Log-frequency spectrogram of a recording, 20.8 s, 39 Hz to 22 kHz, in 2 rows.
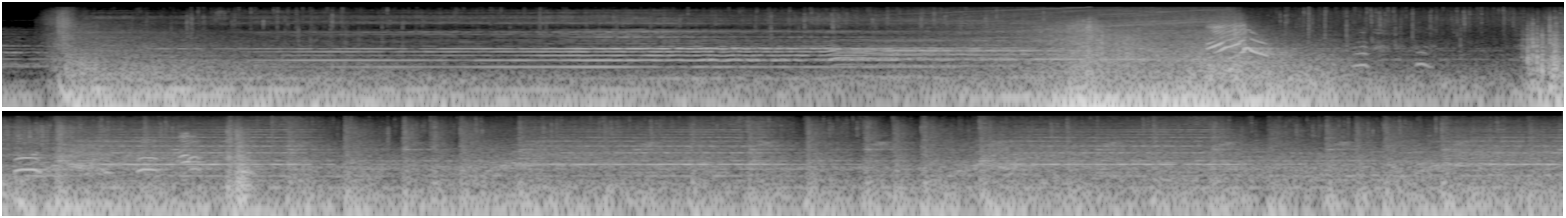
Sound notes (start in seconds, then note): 0.2 tense music continues; 10.1 thud; 11.3 ominous music playing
